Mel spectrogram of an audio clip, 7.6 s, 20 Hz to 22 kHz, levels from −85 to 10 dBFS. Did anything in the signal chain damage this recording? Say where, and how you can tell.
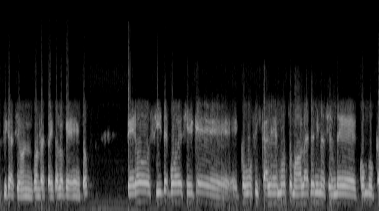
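Yes, a call bitrate drop at the codec stage from 3.73 to 6.77 s. The audio turns rough and muffled because the encoder starved of bits codes coarsely, which fits a fall from about 128 to 8 kbps. A spectrogram shows everything above 8 kHz vanishing, then returning.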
